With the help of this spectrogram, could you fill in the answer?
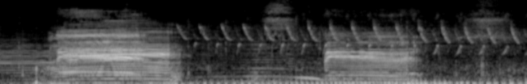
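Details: Roaming group of tame cows, all female: a loud moo of about a second, then a softer, shorter one two seconds later, over a low rumble and repeated thin high chirps.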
